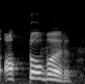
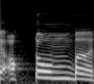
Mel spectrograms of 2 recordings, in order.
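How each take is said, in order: First: October said plainly as ok-toe-ber, no m; correct October. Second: October with an added m, ok-tom-ber; wrong October. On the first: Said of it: "It is October". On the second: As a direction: put an m into October. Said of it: "don't say October". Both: Shown as a demonstration.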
